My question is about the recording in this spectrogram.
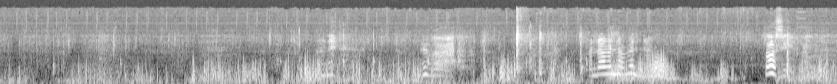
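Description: Short wavering vocal calls about halfway through and again after six seconds, and a sharp rising call near the end that is the loudest sound, over the steady low rumble of a dog-pulled kick scooter rolling along a leaf-strewn dirt trail.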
